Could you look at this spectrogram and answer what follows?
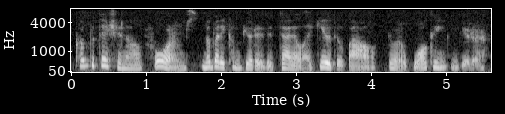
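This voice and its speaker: A woman's voice: mid-range voice, expressive, normal speed, gravelly, breathy edge, phone-quality sound. A woman playing a good-natured, folksy male co-worker in a sitcom office. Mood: admiring.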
